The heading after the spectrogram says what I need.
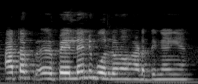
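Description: A woman's voice: high-pitched, steady tone, very fast, faint music behind, natural voice. An actress playing a worried young adult daughter who pleads and warns her mother against a quarrel in a family drama. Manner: pleading, reasoning, warning. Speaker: grown daughter. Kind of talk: rural family drama acting.

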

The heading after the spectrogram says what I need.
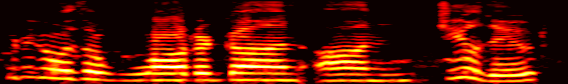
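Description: A woman's voice: a little high, normal speed, slight background noise. Rambling young woman doing gameplay commentary. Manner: rambling, self-correcting, jokey. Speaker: let's play host. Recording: dull lo-fi recording with faint music.

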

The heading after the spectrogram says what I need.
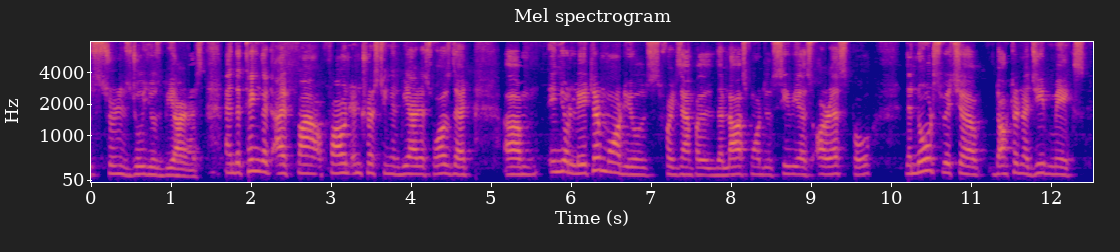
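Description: A young adult man speaks in a noticeably high voice with a Pakistani accent. He is giving an informal online lesson as a student guide, explaining things plainly and punctuating his points with frequent little checks. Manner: repeats "okay" as a check, explanatory. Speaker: medical student giving study guidance.

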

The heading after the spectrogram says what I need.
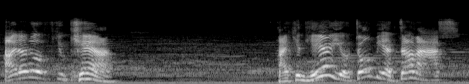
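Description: An excitable man giving casual reaction commentary, his pitch swinging wildly as he blurts out reactions and swears freely. Music plays faintly behind him. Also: unhurried, highs cut off. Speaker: gaming video reactor.

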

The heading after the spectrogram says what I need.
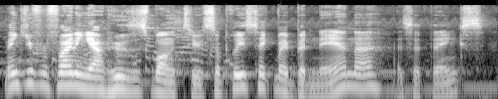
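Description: Cartoon kangaroo villager, read by a gamer, excitable, grateful, raised pitch, exclaiming, game dialogue. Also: fast. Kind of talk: reading video game character dialogue aloud.

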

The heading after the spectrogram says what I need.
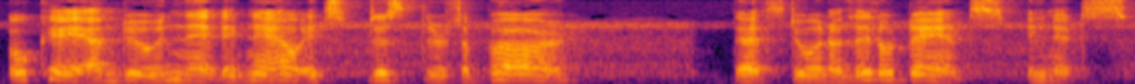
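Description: An old woman played by a younger woman who talks slowly and hesitantly. She is muddled and takes everything literally, as if in a comic prank call. There is clear room noise behind her. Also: medium pitch, steady tone, a little mellow, lightly acted, low-quality recording. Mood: puzzled, literal. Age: young adult. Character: slow, confused, literal-minded old woman. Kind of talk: improvised prank phone call in character. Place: small furnished bedroom.

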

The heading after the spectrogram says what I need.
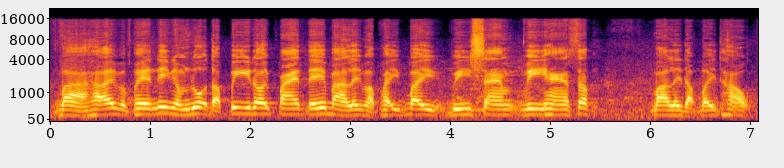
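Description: A Cambodian man who sells phones at a shop runs through one model and price after another in a steady sales patter. His voice is slightly high, and there's a little hiss or hum.

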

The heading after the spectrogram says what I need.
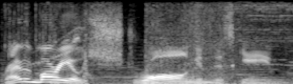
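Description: A man riffing over his game playthrough, cracking jokes and dropping into goofy voices for the characters. His pitch swings widely and sits a bit high for a man. Game music plays clearly under his voice. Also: huge pitch swings, normal speed. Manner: joking, voices characters in silly put-on lines. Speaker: gaming YouTuber. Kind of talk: casual let's-play commentary.

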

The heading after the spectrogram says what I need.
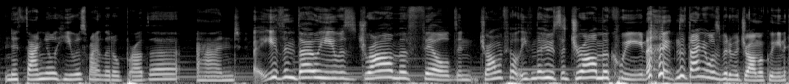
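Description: A woman's voice: a little high, fast, few pauses, faint music behind, close to an everyday voice. A woman voicing a grieving young man in her own voice, subdued and rambling.

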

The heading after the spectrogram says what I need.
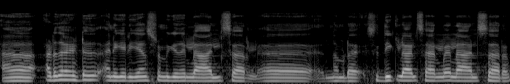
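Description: A man with a Malayali accent introducing his impressions, talking fast with many fillers. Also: sits high, flat delivery, darkish tone, clean tone. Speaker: mimicry artist. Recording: long hall reverb.

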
